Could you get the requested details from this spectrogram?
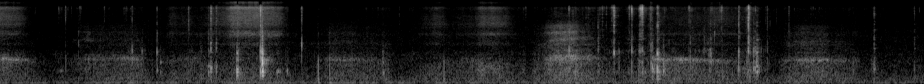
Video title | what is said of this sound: The Game Gear Ultimate Mod Part 6 Assembling Everything | it's definitely glass I can hear the Ting sound from it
